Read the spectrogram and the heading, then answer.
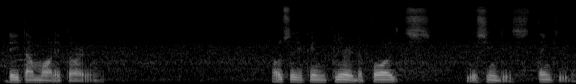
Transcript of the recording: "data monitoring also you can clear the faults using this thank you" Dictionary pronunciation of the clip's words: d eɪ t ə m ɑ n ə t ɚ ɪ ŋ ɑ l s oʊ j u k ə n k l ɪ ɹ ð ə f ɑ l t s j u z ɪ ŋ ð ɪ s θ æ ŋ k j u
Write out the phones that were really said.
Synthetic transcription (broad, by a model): d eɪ t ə m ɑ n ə t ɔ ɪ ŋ ɑ l s oʊ j u k ə n k l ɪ ɹ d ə p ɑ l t s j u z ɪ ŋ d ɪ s t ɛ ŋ k j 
